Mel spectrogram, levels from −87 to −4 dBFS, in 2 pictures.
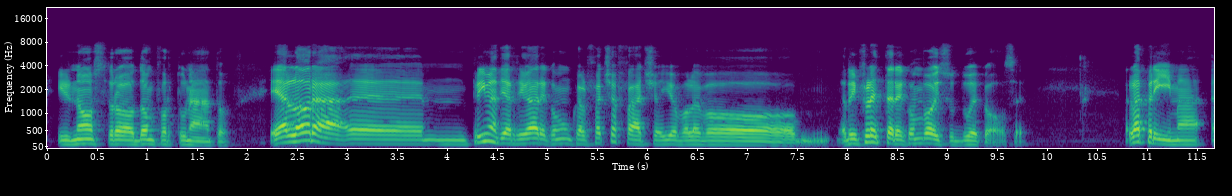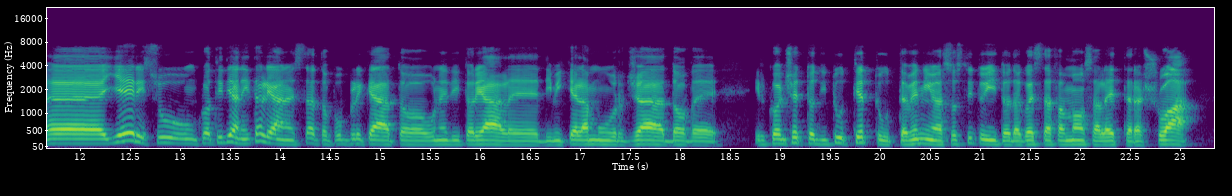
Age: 30-49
